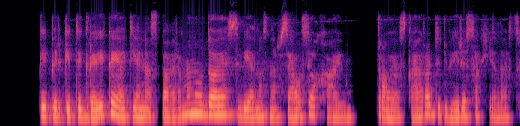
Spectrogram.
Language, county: Lithuanian, Klaipėda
